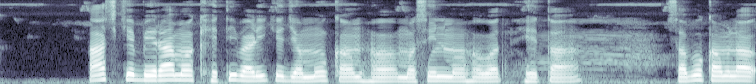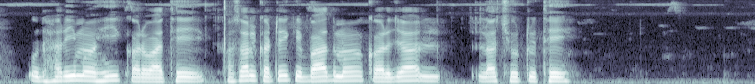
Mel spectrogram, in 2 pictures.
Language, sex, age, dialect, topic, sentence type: Chhattisgarhi, male, 41-45, Eastern, banking, statement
